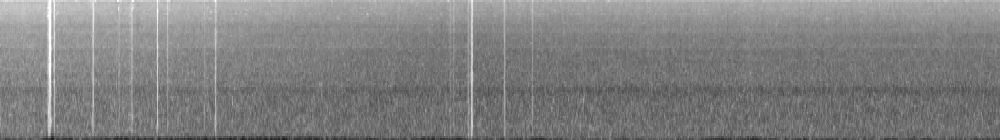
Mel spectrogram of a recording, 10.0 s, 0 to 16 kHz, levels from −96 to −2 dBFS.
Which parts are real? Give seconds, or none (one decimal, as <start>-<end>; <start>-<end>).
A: 0.0-10.0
